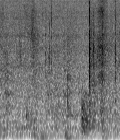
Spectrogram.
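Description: Footsteps on a stage floor, a few irregular thuds, with a sharper click near the end.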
